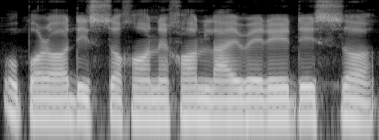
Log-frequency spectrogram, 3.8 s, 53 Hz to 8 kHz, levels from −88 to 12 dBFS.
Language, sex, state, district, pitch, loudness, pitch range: Assamese, male, Assam, Sonitpur, 115 Hz, -11 LUFS, 110-120 Hz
